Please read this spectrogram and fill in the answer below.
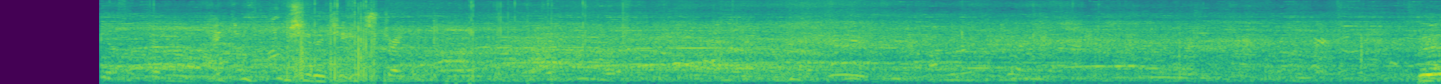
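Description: After a moment of dead silence, a crowd of many people talks at once in a steady babble. A few sharp clicks come about two seconds in.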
